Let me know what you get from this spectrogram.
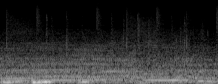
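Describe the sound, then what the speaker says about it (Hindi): A Hyundai Creta with a 153 bhp turbo petrol engine and six-speed manual accelerates hard, its engine note droning loud and close while the tires squeal, with a louder burst early on. "153 bhp, around 250 Newton meter of torque, turbo petrol engine, 6-speed manual, calls for some fun."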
